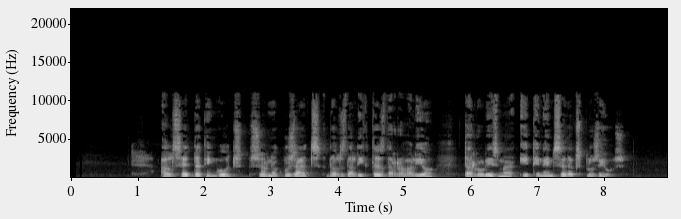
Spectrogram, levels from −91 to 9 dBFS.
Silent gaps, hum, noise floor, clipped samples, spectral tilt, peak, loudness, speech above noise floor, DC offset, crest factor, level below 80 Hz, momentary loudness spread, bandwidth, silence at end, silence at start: none; none; -73 dBFS; under 0.1%; -5.5 dB/octave; -6 dBFS; -26 LUFS; 47 dB; under 0.1%; 20 dB; -68 dBFS; 9 LU; 11.5 kHz; 0.65 s; 0.95 s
